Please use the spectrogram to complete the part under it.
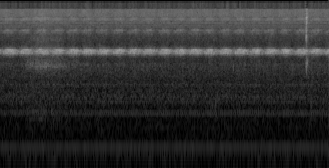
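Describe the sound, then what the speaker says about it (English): A cricket chirps persistently indoors, a continuous, even high-pitched trill with steady pulsing, faint but clear against a low background hum, with no voices. "there's the persistent sound of a cricket here in the room where we are"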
